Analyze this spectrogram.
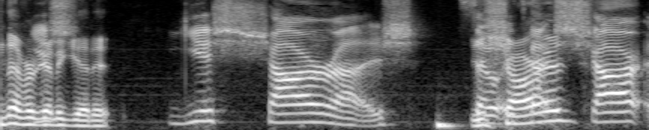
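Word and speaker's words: Y'Shaarj: Yasharaj. So Yasharaj? it's got Shah in the middle. Yasharaj.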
